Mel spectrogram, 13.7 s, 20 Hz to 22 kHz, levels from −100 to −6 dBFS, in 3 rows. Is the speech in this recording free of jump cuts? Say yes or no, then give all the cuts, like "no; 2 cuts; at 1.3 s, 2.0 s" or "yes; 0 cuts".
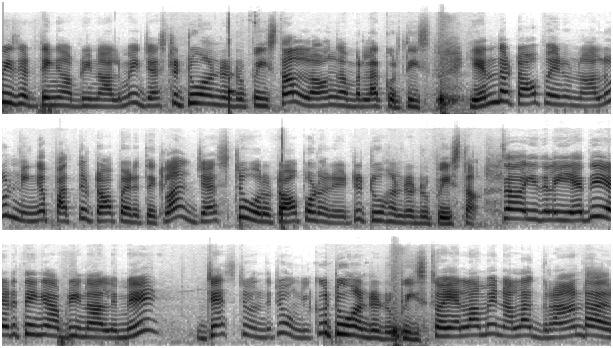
no; 3 cuts; at 3.3 s, 8.3 s, 12.3 s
